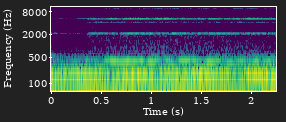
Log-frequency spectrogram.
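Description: Soft background music under a pause in the talk: a steady low drone with held notes, joined about half a second in by thin, high, unchanging tones.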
